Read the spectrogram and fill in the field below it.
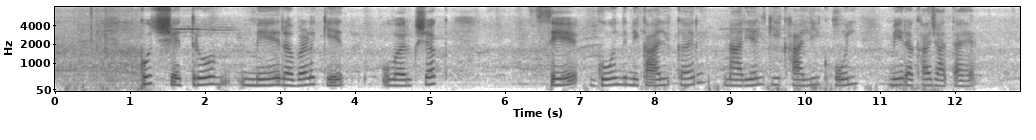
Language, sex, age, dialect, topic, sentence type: Hindi, female, 18-24, Marwari Dhudhari, agriculture, statement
